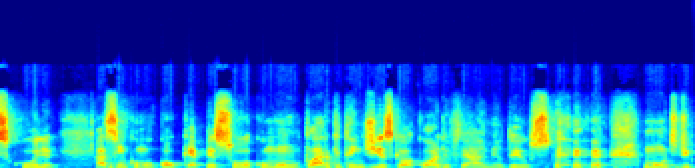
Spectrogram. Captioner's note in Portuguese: risos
